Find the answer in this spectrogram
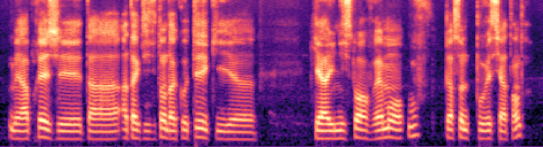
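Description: On a very clean recording with a silent background and a dry, close sound with no echo, a man speaks at a medium pitch in a dark, mellow tone with monotone, flat intonation. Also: long, frequent pauses. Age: 20s. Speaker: machinist, manga fan guest. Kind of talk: casual chat.

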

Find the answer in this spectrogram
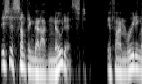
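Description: Recorded very cleanly with a silent background and a dry, close sound without echo, this is a normal speaking voice with ordinary pitch variation. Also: man. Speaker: podcast host. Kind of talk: casual chat.

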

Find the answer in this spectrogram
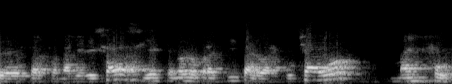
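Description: The speaker is a man with lively intonation. His pace is fairly slow. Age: 40s. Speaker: motivation coach. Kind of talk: casual conversation.

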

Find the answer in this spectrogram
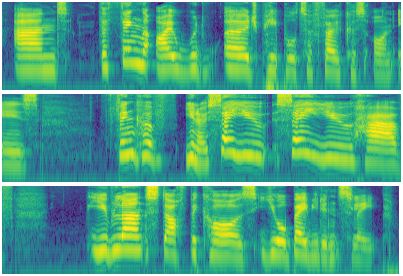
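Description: A woman with a British accent speaks very slowly in a fairly high voice, on a very clean recording with a silent background. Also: lively intonation. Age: 40s. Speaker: literary agent and publishing consultant. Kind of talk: casual interview.

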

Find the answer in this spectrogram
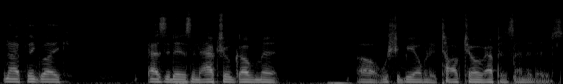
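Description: A man with an American accent, fairly low in pitch and dark, mellow in tone, very fast yet with long, frequent pauses, in a monotone, flat intonation. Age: young. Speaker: college radio host. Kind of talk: casual chat.

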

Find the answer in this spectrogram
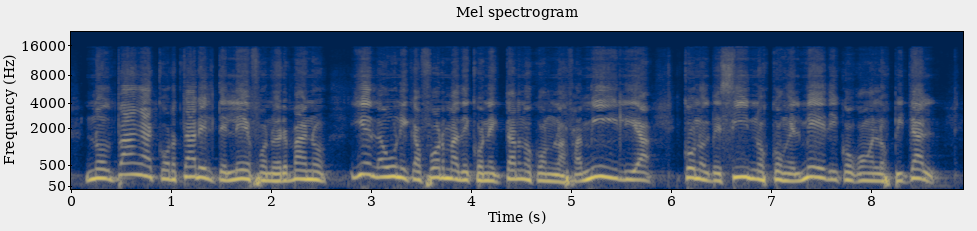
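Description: With lively intonation and a high pitch, a man delivers his words at a fairly slow pace. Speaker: radio host. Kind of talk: radio interview. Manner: animated.

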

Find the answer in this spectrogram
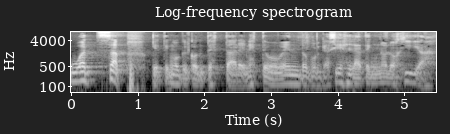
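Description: Amid audible room echo and noticeable background noise, a man with an Argentine accent speaks at a very slow pace, his medium pitch moving in very wide pitch swings. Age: 30s. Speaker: podcast host, motorcycle instructor. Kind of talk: casual monologue.

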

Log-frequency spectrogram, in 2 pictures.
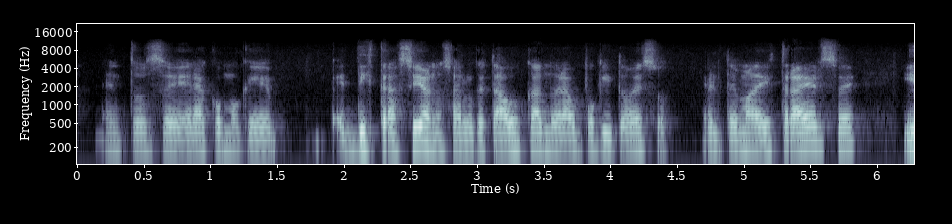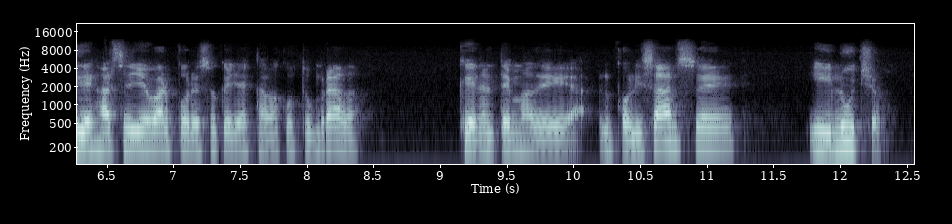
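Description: A woman with an ordinary speaking voice, fairly low in pitch, fairly even in intonation and fairly quick, dry and close with no echo, on a very clean recording with a silent background. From Dominican Republic. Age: 20s. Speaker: fan content creator. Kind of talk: casual chat.

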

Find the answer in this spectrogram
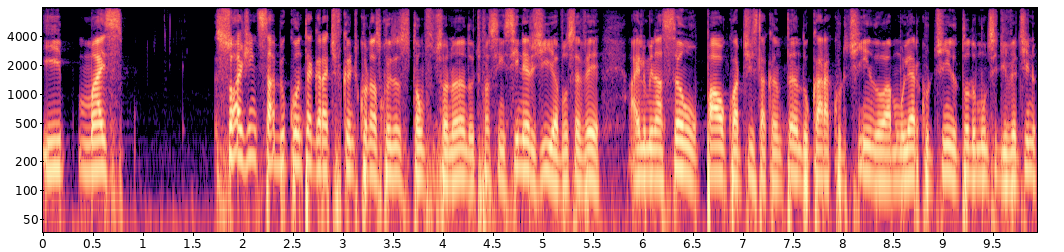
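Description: A very fast delivery with ordinary pitch variation, dry and close with no echo, on a very clean recording against a silent background. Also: man, fairly high pitch for a man. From Brazil, Itu (São Paulo state). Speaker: event promoter. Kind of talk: interview.

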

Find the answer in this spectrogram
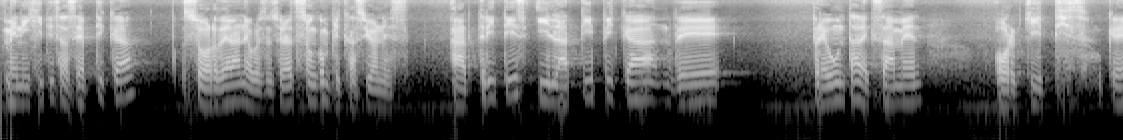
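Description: A man's fairly high voice with a Mexican accent, very slow with long, frequent pauses and very even loudness, over noticeable background noise. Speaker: medical exam prep lecturer. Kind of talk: lecture. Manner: animated.

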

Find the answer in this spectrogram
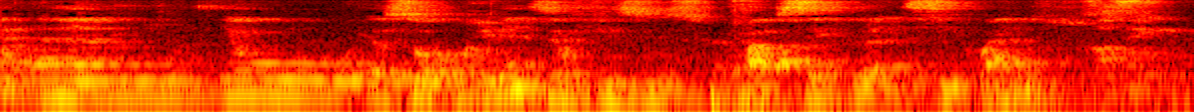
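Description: The speech moves at a fairly slow pace with hardly any pauses and ordinary pitch variation. Audible room echo and noticeable background noise are present. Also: man. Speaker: podcaster. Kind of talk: panel discussion. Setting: stage with audience.

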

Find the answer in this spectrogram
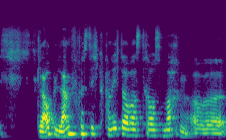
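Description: A man speaks in a plain, everyday voice at a fairly high pitch. His pace is fairly slow, with lively intonation. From Upper Palatinate, Bavaria. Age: 20s. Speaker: barefoot living and ice bathing enthusiast. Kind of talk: casual interview.

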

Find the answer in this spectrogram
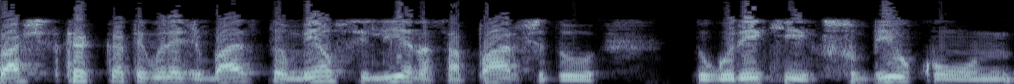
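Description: A plain, everyday voice from a man, fairly high in pitch, fairly even in intonation, at a moderate pace. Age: 20s. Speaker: podcast host, fan interviewer. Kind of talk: interview. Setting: phone call.

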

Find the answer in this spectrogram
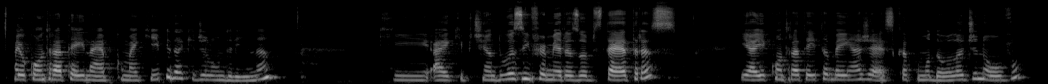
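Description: The recording is very clean against a silent background. A woman with a fairly high pitch talks at a moderate pace, with ordinary pitch variation. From southwest Minas Gerais, Brazil. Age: 30s. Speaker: mother sharing birth stories. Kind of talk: personal testimony in interview.

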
